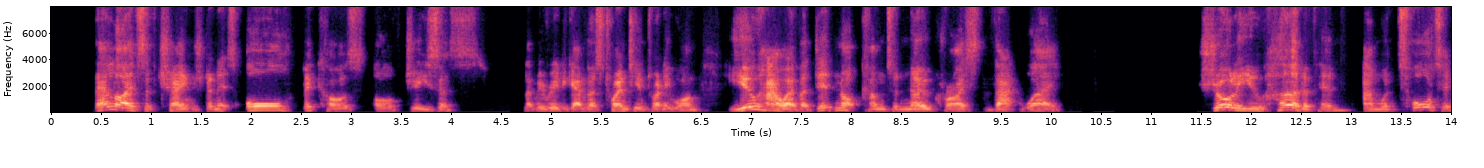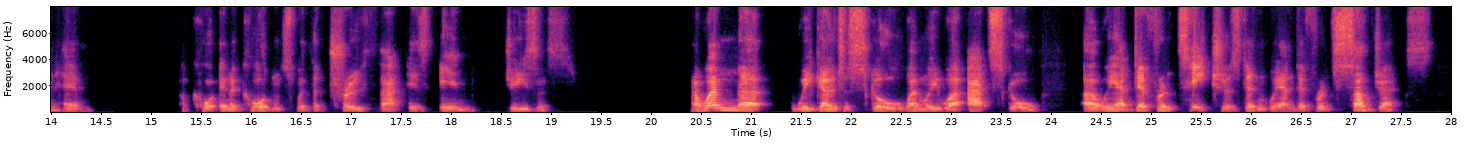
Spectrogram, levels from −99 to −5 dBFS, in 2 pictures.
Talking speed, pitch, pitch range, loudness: 150 wpm, 120 Hz, 105-145 Hz, -25 LUFS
